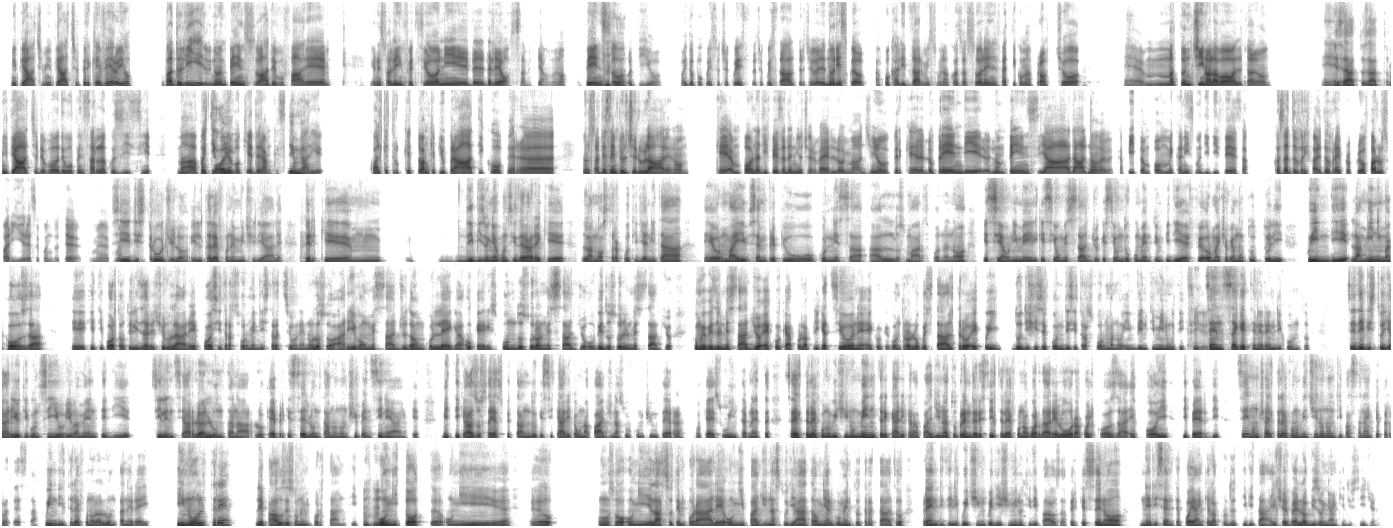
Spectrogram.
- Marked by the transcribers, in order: unintelligible speech; chuckle
- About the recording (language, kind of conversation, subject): Italian, advice, Perché mi sento in colpa o in ansia quando non sono abbastanza produttivo?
